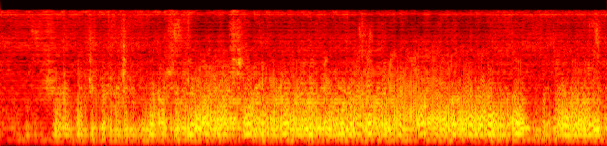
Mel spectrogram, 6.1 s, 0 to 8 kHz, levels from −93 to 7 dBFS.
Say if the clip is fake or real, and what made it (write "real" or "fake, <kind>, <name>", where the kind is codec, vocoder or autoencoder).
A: fake, vocoder, HiFi-GAN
